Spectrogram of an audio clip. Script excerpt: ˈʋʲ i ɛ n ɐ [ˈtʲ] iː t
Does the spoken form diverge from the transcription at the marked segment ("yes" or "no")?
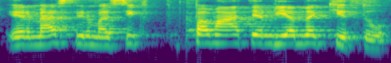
yes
